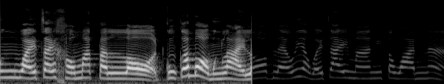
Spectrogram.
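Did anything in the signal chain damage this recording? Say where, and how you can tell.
Yes. One channel inverted, from 2.51 s to 4.45 s: the speech suddenly drops by about 30 dB into a faint residue. The likely cause is a polarity-reversed channel in the analogue wiring, so the centred speech common to both channels cancels when summed to mono.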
